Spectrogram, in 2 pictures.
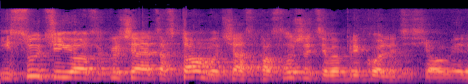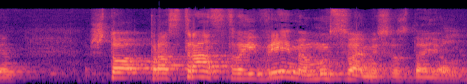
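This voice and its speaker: A man speaks at a moderate pace in a high pitch with very wide pitch swings. Audible room echo fills the recording. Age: 40s. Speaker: improv theatre director; theatre host. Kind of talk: address to audience before a show. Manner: casual, animated. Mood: animated storytelling. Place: hall. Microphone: camera far.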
